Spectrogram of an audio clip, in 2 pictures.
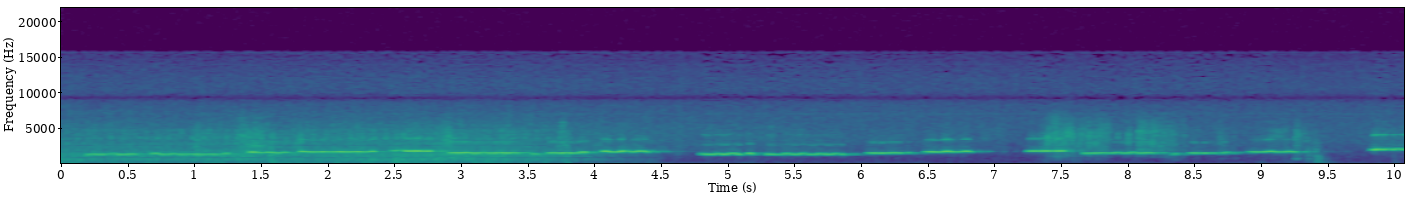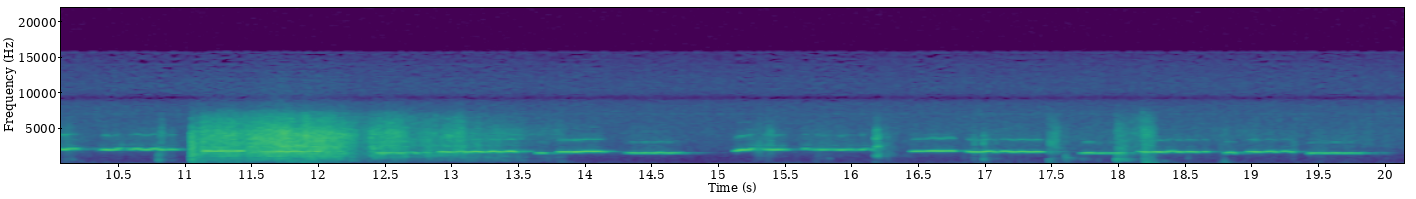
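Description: A man whistling a tune of short stepped notes. For the first four seconds a dough mixer runs under it. About eleven seconds in there is a brief rush of noise, and there are scattered knocks.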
